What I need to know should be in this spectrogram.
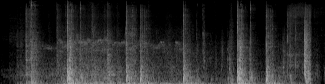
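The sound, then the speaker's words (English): Heavy thumping and rattling from a mysterious door hidden behind shelves in an attic as it shakes, with many irregular, loud knocks and bangs separated by shorter rattles, continuing throughout. “She is not present as the mysterious door behind the shelves starts to shake again.”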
